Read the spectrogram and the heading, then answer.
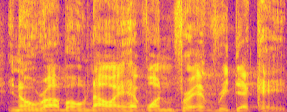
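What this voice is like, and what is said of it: Imitates another person's voice. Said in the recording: “Great impression, by the way ... Really, the best. Everyone does a Jack. That one's the best.”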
